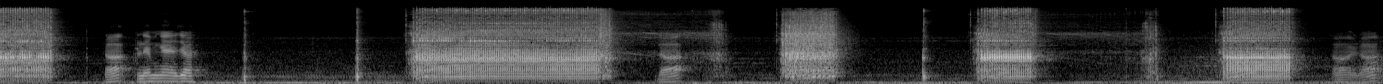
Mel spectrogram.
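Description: A Japanese cordless battery drill in hammer mode runs in several loud, rattling bursts of a few seconds each, with someone talking in the pauses between them.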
